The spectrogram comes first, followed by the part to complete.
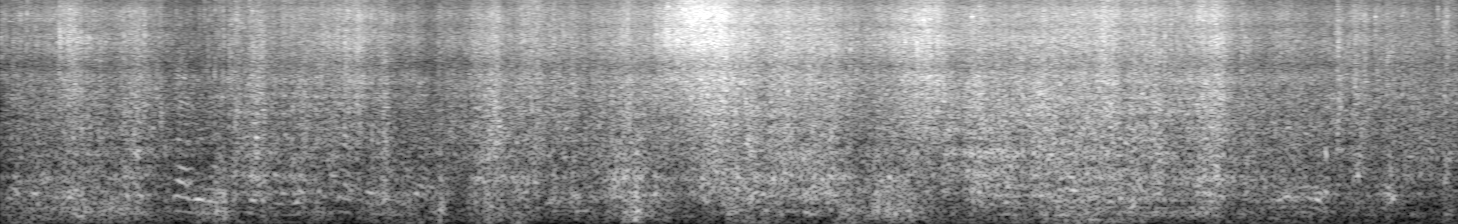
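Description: Sewage gushing and churning into a flooded sinkhole from a burst sewer collector, a steady loud rush of water. There is a brief louder surge about five seconds in.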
